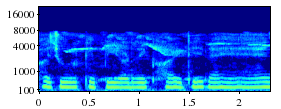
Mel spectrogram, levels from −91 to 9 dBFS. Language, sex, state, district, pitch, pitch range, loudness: Hindi, female, Bihar, Araria, 195 Hz, 190-195 Hz, -43 LUFS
